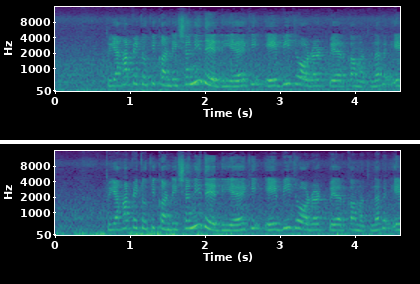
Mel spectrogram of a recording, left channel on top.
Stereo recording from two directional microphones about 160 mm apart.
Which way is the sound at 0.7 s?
55° right (ahead or behind).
